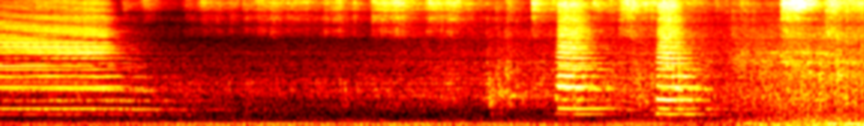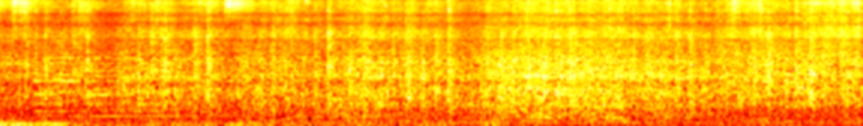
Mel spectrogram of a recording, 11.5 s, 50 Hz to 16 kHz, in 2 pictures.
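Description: GEU-20 diesel-electric locomotive sounding its horn, a long blast that ends just under a second in, then two short toots about four seconds in. From about five seconds in the locomotive and then the coaches of the express pass at speed with a loud, steady rush of wheels on the rails.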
